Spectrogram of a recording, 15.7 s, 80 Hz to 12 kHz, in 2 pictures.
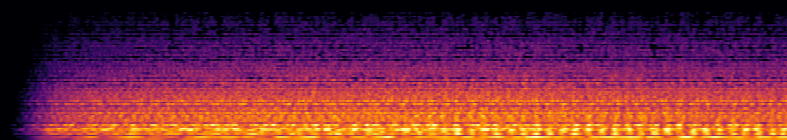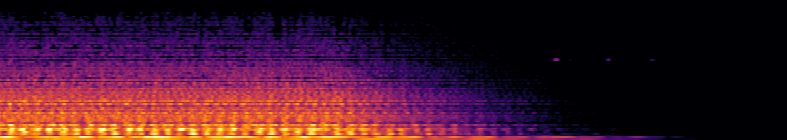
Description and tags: Poly Log Wobble Pad F2 - Ableton Analog subtractive patch using a square and a saw and some bandpass filters. One slow moving LFO and a faster moving LFO with a delay and long attack. These work together to bring out some cool modulation that I didn’t plan for but really like. Followed this with some additive and subtractive EQing, chorus, and Soundtoys LittlePlate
